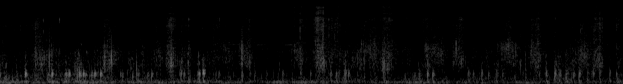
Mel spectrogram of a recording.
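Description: Footsteps through grass and brush: a steady run of soft, irregular crunches as a person walks.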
